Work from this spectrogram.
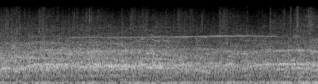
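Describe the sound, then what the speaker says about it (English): Tournament crowd at a Street Fighter IV match in a big esports event hall, a steady dense roar of cheering and clapping that continues without a break, with commentary running over it. "The crowd getting hyped."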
